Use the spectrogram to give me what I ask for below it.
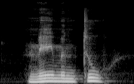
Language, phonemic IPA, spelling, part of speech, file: Dutch, /ˈnemə(n) ˈtu/, nemen toe, verb, Nl-nemen toe.ogg
- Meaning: inflection of toenemen: 1. plural present indicative 2. plural present subjunctive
